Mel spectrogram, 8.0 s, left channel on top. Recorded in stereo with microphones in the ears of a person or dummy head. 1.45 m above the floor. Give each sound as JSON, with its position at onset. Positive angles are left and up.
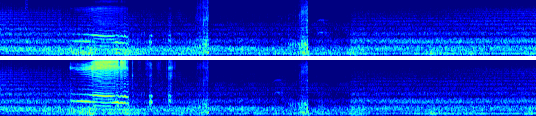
{"t": 0.0, "sound": "an aircraft", "side_deg": -5}
{"t": 1.0, "sound": "a baby crying", "side_deg": -75}
{"t": 2.7, "sound": "a zipper", "side_deg": 20}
